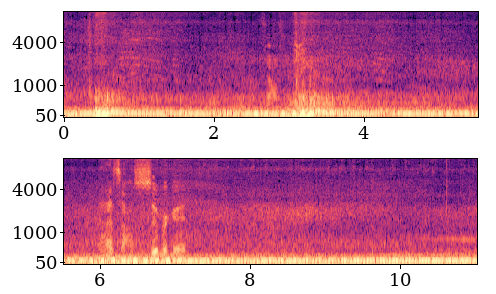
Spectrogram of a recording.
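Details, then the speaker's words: Project car's first fire-up, run briefly without coolant, exhaust with one resonator added to avoid being too loud: deep, even rumble swelling cleanly with each throttle blip, no rasp or rattle; normal exhaust note when revving. "That sounds really good. I think it sounds perfect right there. The other way without that one resonator was going to be too loud."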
